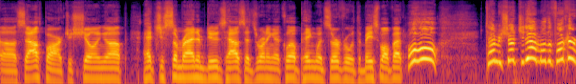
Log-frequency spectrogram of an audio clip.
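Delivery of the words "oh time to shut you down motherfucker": squeaked out, high-pitched and loud. Speaker acts out Mickey Mouse showing up at a random guy's house: Mickey Mouse voice. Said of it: "I was not prepared for [name]'s Mickey Mouse voice".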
